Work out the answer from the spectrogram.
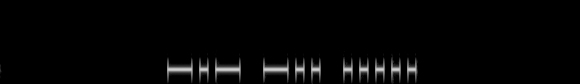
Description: Morse code, heard as a keyed tone, about 15 wpm, 700 Hz. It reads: KD5
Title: USA Call Sign Prefixes - Repeated 2x - 15wpm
